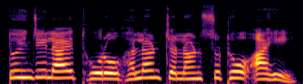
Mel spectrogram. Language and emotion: Sindhi, neutral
